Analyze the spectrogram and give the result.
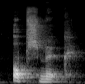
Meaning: decoration, ornament (often used to state that something is useless)
- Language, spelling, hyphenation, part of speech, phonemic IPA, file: Dutch, opsmuk, op‧smuk, noun, /ˈɔp.smʏk/, Nl-opsmuk.ogg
